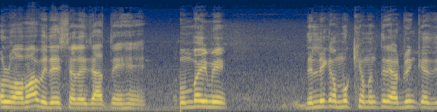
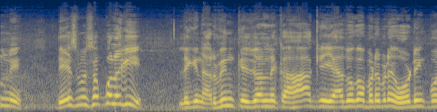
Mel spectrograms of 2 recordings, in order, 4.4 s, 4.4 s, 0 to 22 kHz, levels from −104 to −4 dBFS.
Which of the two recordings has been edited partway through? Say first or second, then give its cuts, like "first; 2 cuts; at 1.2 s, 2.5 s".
first; 1 cut; at 1.7 s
